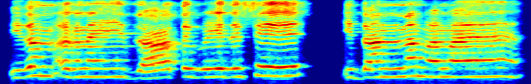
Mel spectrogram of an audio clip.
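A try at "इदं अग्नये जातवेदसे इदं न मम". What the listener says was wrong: वही गलतियां करते जा रहे हो, इदम अग्नये बोल रहे हो, ये नहीं बोलना होता। इदम अग्नये इकट्ठा बोलना होता है।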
